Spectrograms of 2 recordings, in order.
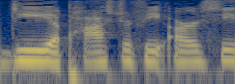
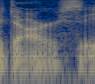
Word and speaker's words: D'Arcy: And it's one of those things that's spelled like D'Arcy. So I just say D'Arcy. – D'Arcy.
